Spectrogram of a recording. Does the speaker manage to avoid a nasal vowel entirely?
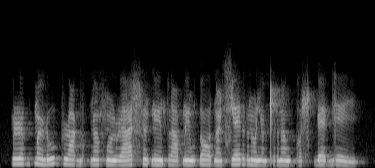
no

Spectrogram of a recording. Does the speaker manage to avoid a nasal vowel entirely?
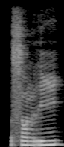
yes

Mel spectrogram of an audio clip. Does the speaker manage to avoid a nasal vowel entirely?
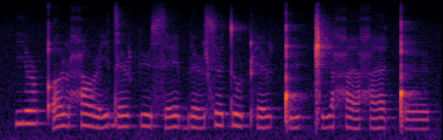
yes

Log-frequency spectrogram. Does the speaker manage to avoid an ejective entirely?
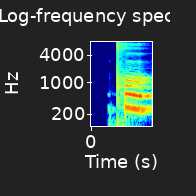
yes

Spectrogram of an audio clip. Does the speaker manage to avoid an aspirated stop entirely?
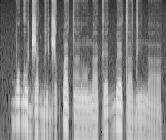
yes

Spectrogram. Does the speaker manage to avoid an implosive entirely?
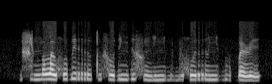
no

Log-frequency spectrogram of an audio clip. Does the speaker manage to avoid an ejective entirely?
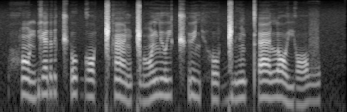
no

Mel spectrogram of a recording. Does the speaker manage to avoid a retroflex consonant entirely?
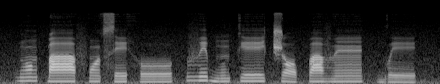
yes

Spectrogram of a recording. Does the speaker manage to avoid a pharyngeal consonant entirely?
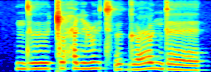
no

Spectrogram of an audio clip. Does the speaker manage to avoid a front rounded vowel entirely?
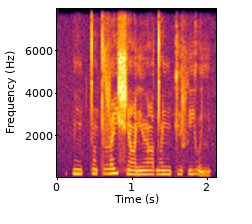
no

